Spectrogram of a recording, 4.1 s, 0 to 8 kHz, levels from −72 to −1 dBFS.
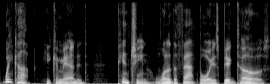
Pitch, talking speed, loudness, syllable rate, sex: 100 Hz, 175 wpm, -19 LUFS, 4.6 syllables/s, male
